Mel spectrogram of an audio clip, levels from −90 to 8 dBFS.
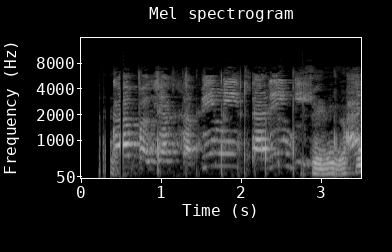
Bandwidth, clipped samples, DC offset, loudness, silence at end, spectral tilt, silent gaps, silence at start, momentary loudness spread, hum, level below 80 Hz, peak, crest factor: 7.8 kHz; under 0.1%; under 0.1%; -31 LUFS; 0 s; -4 dB/octave; none; 0.25 s; 6 LU; none; -74 dBFS; -14 dBFS; 18 dB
